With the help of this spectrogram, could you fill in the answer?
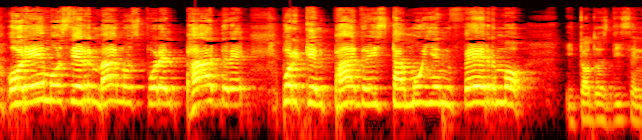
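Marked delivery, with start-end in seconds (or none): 0.1-5.3 calling out high and loud to the whole prayer group; a devout lady announcing to the room at full voice. Retold or imitated. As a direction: proclaim it like a public prayer request. Lady proclaims before prayer group.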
